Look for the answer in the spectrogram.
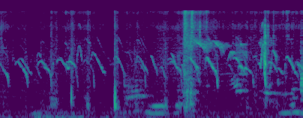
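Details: Quiet, steady stream of short, high, down-curving peeps from grey francolin chicks, with a few sharp clicks and a faint low hum.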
